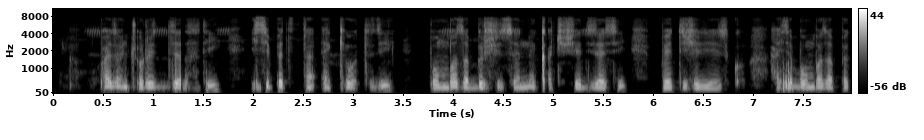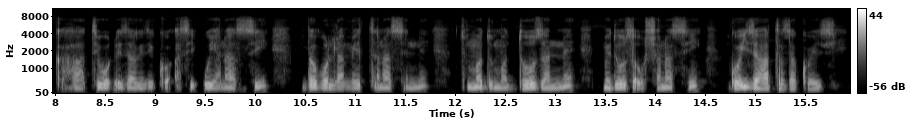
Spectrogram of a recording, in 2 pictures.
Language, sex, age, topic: Gamo, male, 18-24, government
